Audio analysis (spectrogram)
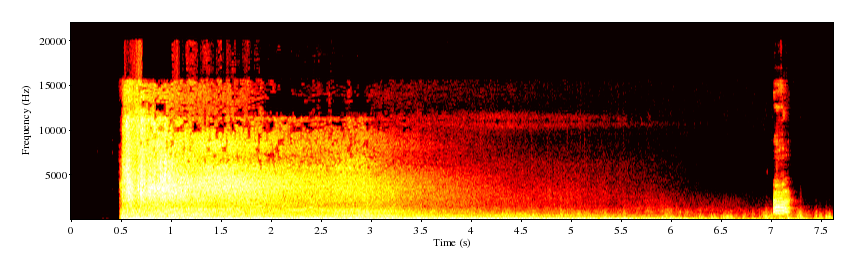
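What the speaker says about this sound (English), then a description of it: "Where my goddamn explosion? Where my explosion at?" A loud explosion sound effect bursts in suddenly after a moment of silence, then rumbles and slowly decays over several seconds, with a short higher squawk near the end.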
